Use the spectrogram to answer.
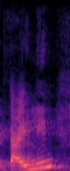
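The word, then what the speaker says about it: Ptyalin: दूसरा नाम क्या है टाइलिन भी है टाइलिन पीस में साइलेंट होता है ठीक है सलाइवेरी अ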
